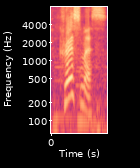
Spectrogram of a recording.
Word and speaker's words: Christmas: Mas se Christ pronuncia desse jeito, por que que em Christmas eu pronuncio com som de Christmas, não Christmas? Porque quando você junta duas palavras e cria uma outra, geralmente o som da vogal vai mudar.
